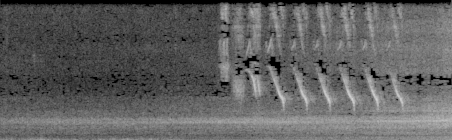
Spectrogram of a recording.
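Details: Belga-style Bananaquit song: after a pause, a rapid string of about eight thin, very high notes, each sliding downward, delivered evenly against a low background hum.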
